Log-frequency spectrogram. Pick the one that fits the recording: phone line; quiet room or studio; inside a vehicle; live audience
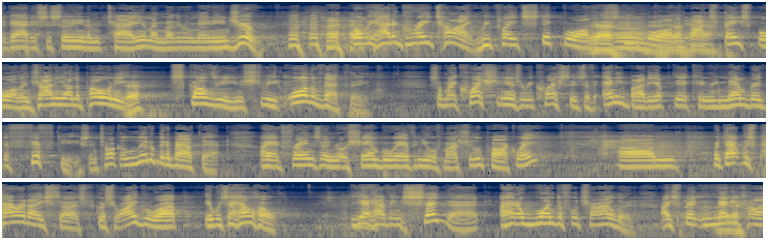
live audience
